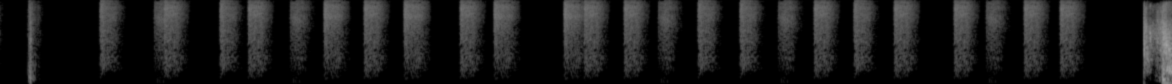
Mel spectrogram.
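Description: Footsteps shuffle steadily on soft sand.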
